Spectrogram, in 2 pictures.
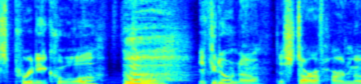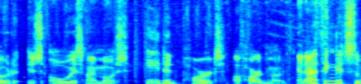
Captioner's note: sighs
